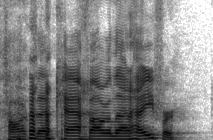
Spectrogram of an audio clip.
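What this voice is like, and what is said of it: Southern accent on one word. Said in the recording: “Was that a good southern accent? ... The only word you put a southern accent on was heifer, but it was so good.”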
